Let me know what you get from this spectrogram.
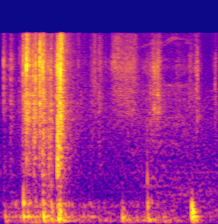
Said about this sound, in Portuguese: Esse embaralhar profissional aqui.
